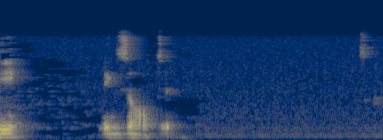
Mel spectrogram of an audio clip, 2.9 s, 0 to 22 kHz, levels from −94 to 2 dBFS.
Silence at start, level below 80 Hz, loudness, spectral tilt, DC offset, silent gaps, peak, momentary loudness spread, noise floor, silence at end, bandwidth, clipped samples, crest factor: 0 s; -72 dBFS; -33 LUFS; -5 dB/octave; under 0.1%; none; -12 dBFS; 19 LU; -67 dBFS; 0.15 s; 9 kHz; under 0.1%; 22 dB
